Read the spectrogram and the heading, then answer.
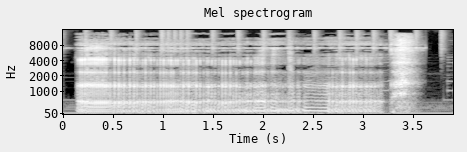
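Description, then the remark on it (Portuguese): A person growls out a long, loud, rasping groan, imitating a mummy, the drawn-out guttural voice holding steady for several seconds before breaking off near the end. “Ah, ah, tô fazendo barulho da, da múmia.”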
